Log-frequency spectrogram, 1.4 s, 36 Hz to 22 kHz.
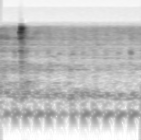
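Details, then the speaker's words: SYM RV1-2 motorcycle after swapping in an SLV carburetor from an XRM 110: with a weak battery it is kick-started, catches on one kick and settles into an even, steady putter. "Kaya one kick lang, okay na, start na kaagad."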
